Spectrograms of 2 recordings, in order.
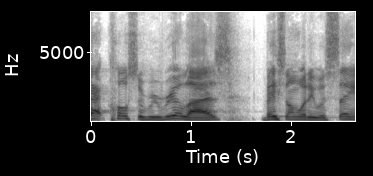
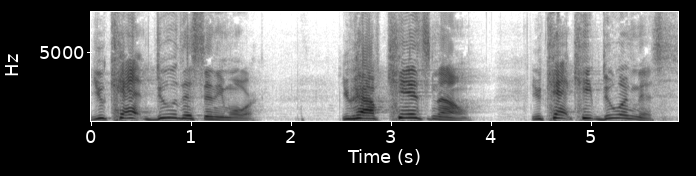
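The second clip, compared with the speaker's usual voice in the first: mock angry scolding shout, mild and held in; 2 semitones higher than usual. Retelling a young man screaming at the mother of his children: imitating someone screaming in rage. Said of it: "he was screaming at her".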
